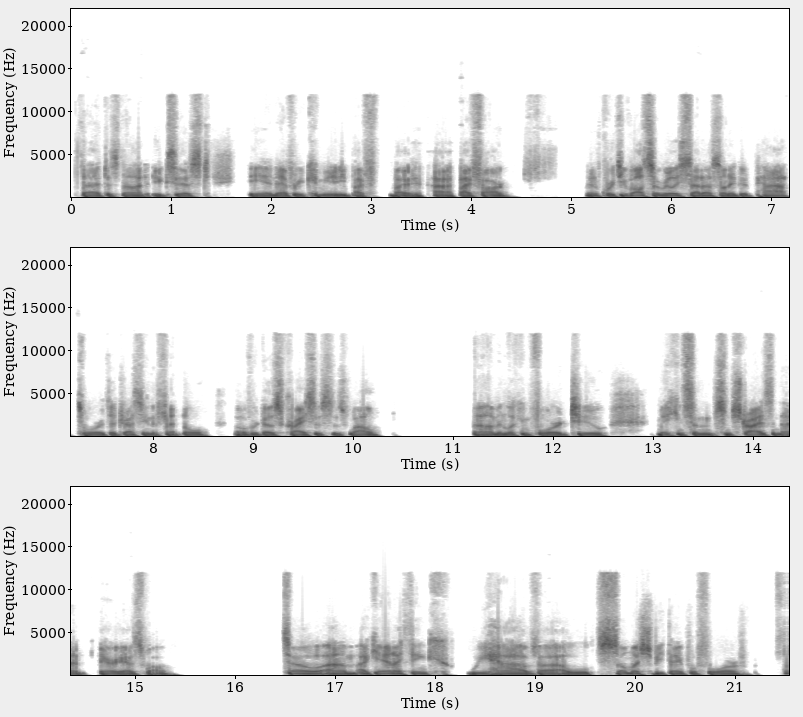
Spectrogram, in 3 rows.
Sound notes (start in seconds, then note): 16.5 pause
